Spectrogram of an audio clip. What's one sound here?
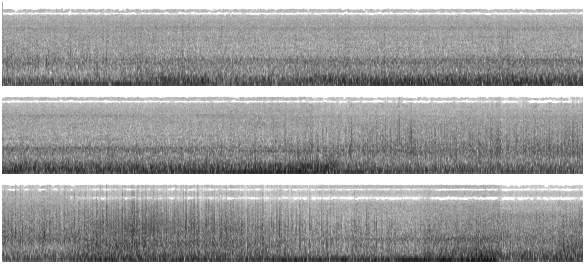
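Wind rushes loudly past an open cockpit.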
